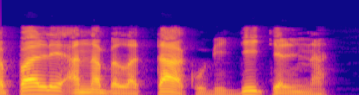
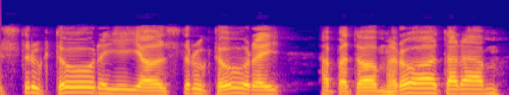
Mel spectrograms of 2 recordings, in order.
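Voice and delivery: higher, louder excited babble; witch parroting; 8 semitones higher, 4 dB louder than usual. Acted. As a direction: parrot words like a giddy hag. Witch mimicking clever words. (ведьма повторяет)

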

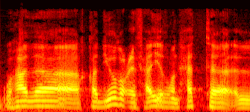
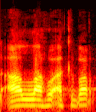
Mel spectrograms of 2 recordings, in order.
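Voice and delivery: higher questioning الله أكبر with a lengthened first "aa"; raised pitch on الله أكبر, opening with an interrogative "aa"; as if asking; 4 semitones higher, 4 dB louder than usual. Shown as a demonstration. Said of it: "كأنه يستفهم".

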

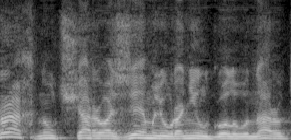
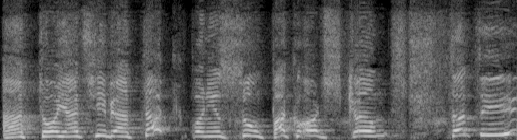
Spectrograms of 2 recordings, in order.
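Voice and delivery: squeaky threat; 12 semitones higher than usual. Acted. Devil threatening Ivan.

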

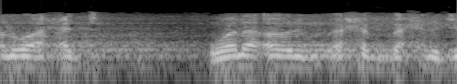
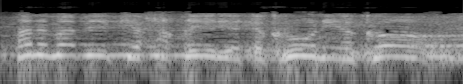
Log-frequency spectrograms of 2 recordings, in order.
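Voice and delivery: mock insulting wife; 11 semitones higher than usual.

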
